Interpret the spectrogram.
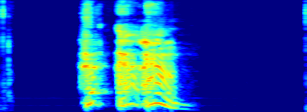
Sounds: Throat clearing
